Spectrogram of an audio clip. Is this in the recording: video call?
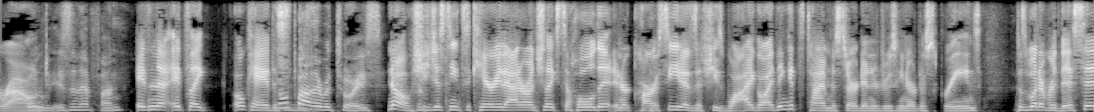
no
